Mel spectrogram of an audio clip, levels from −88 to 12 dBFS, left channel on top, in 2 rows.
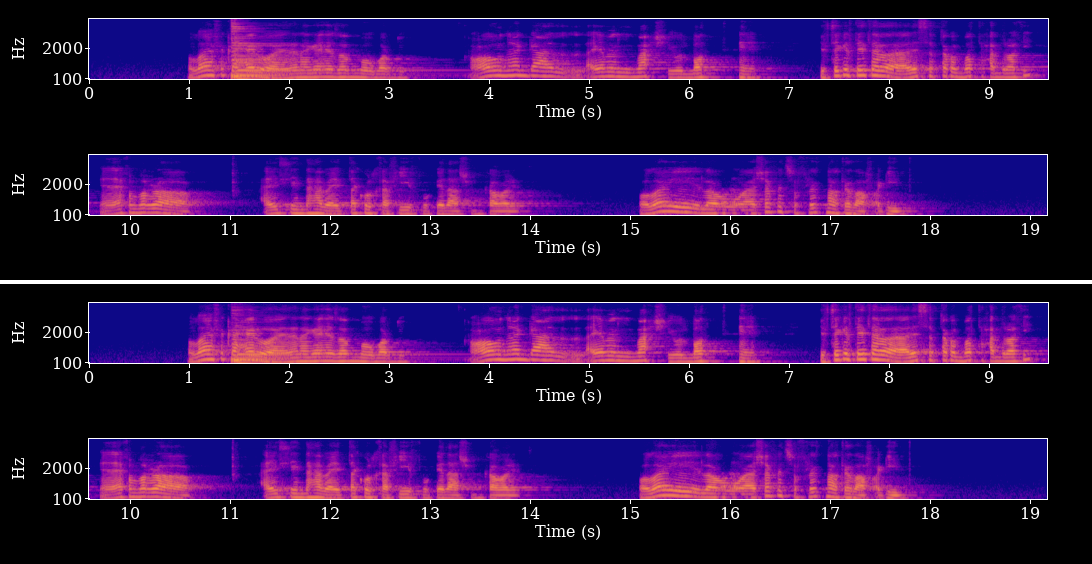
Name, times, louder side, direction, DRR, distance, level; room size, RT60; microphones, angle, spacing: voice 1, 1.0-3.2 3.8-6.2 6.5-6.7 7.3-9.4 9.7-10.6 11.3-13.9 15.1-17.8, right 2 dB, 25° right, 0.6 m, -24 dB
Guitar, 1.4-4.2, left 1 dB, 60° left, 1.8 m, -30 dB
21.5 x 15.5 x 8.9 m
head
